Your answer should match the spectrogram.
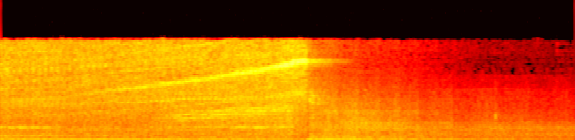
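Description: A car engine rumbles and builds as the vehicle pulls away, with a rising whine sweeping upward before a heavier surge of low rumble. No one speaks.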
